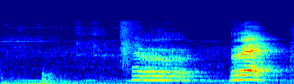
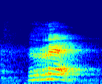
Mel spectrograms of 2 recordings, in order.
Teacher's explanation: इनके उच्चारण में जीभ कंपन करती है या कंपन करते हुए नीचे गिरती है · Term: परकंपित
